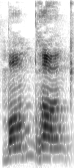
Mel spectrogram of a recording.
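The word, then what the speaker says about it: Montblanc: oh boy this is going to be interesting mont blanc individual we don't pronounce the c the the next one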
